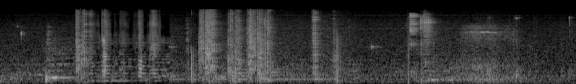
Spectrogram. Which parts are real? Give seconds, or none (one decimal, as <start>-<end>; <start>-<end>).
0.0-0.9; 1.7-5.8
